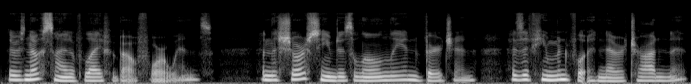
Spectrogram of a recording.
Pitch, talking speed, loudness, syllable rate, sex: 190 Hz, 215 wpm, -16 LUFS, 5.8 syllables/s, female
